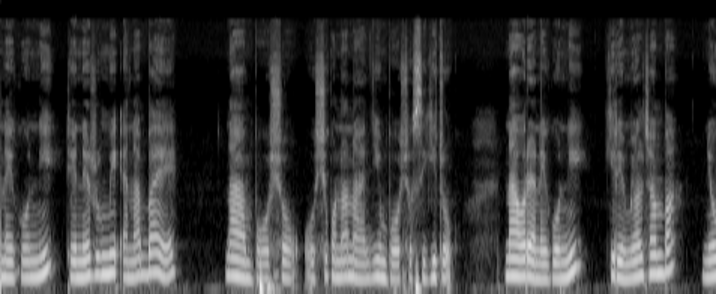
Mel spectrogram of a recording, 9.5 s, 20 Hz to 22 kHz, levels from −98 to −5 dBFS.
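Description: At 7.20 s a single sample jumps out of line, peaking at about -30 dBFS, then the waveform returns to where it was. This is a bit error spike: one flipped bit in memory or on a digital link shifts that sample by a power of two. It registers as a brief, broadband tick with no relation to the speech around it. A second spike at 8.63 s, about -24 dBFS, gives a louder tick.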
